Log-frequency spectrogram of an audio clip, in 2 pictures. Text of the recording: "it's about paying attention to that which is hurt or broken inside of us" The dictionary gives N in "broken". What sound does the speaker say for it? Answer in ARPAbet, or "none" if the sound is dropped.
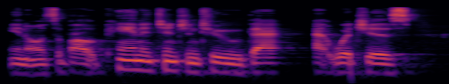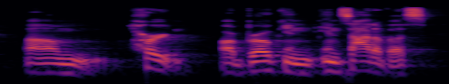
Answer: N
